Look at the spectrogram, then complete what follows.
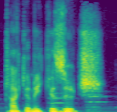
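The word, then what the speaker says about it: Takemikazuchi (タケミカヅチ): Because in Japan, you don't actually put any emphasis on any syllable, so Takemikazuchi.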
